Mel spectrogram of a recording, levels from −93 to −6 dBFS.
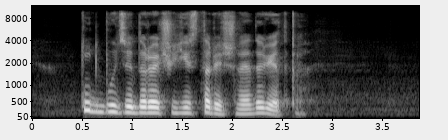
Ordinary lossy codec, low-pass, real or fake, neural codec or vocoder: AAC, 64 kbps; 9.9 kHz; fake; autoencoder, 22.05 kHz, a latent of 192 numbers a frame, VITS, trained on one speaker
